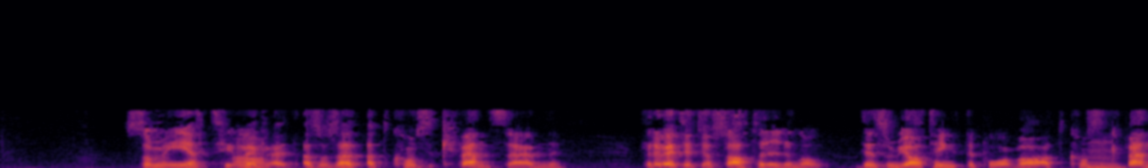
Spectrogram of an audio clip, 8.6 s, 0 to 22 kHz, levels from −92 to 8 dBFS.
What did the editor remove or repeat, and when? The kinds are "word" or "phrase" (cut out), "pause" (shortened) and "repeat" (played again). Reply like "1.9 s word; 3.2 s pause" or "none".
none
